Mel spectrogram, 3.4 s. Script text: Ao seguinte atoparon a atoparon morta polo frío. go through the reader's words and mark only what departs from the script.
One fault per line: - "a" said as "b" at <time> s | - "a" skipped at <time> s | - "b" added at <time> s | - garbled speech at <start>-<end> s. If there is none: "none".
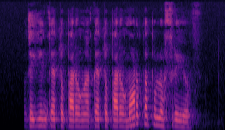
none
